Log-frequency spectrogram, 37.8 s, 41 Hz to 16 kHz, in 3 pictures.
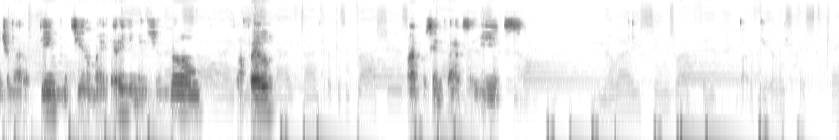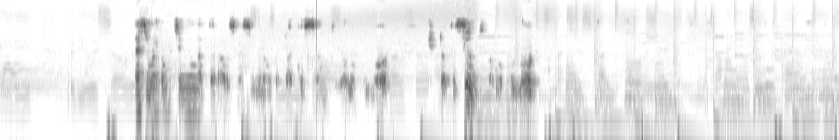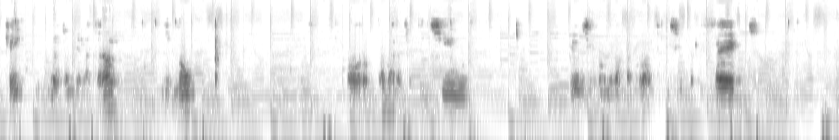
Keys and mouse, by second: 0.7 s, 7.5 g, 11.3-12.5 middle drag, 15.0 KP_1, 15.2 z, 22.1 Tab, 23.4 Tab, 25.5 KP_3, 28.5 r, 30.9 g, 35.4 g, 37.1 Tab.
